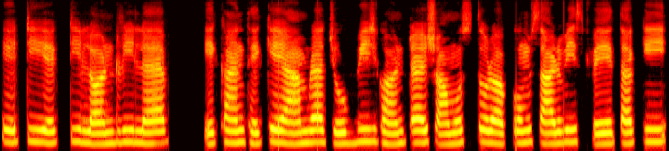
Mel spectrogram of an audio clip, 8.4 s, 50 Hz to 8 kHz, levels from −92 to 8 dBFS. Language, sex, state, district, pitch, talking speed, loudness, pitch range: Bengali, female, West Bengal, Dakshin Dinajpur, 225 Hz, 100 wpm, -18 LUFS, 210-235 Hz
